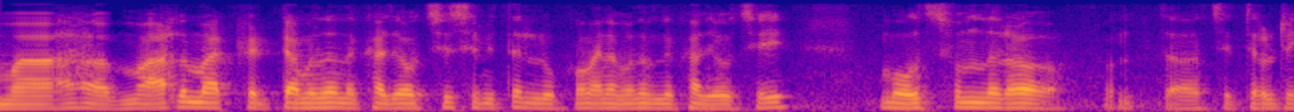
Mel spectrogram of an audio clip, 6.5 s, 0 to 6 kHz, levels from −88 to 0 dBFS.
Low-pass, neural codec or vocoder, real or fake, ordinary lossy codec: 5.4 kHz; codec, 16 kHz in and 24 kHz out, 0.8 kbps, FocalCodec, streaming, 65536 codes; fake; none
